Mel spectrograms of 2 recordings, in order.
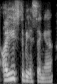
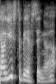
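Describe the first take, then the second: First: Much softer, lower second take; soft repeat. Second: Said in the usual way. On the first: Shown as a demonstration. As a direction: drop it to a murmur. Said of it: "repeated softer".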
